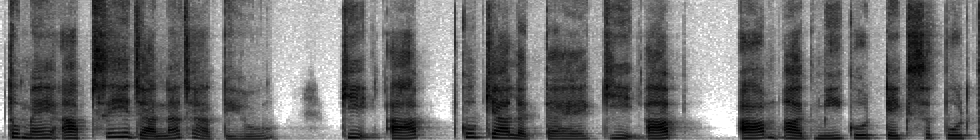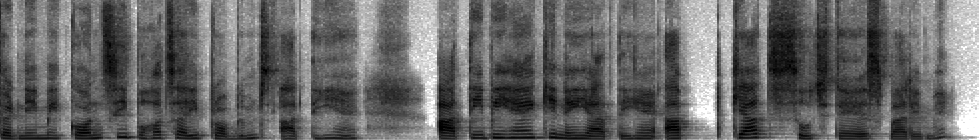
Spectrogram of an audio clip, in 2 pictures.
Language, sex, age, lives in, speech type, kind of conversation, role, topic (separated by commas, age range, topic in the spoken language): Hindi, female, 30-34, India, conversation, podcast, host, Tech adoption aur digital divide ki wajah se aam logon ko kya-kya dikkat ho sakti hai, aapka kya nazariya hai?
